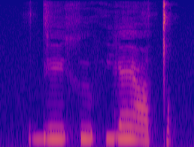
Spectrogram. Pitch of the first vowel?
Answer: high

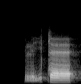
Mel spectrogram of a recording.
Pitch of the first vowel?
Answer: rising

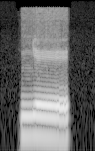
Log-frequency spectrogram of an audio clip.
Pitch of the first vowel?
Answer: low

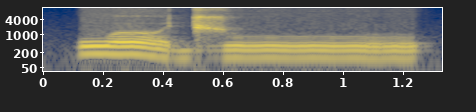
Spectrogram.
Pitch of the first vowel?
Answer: falling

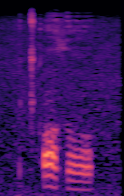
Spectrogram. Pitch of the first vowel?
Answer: falling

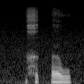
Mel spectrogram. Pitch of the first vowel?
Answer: low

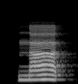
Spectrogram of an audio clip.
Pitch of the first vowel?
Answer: falling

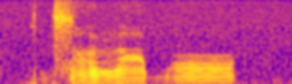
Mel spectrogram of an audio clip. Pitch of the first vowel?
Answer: low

